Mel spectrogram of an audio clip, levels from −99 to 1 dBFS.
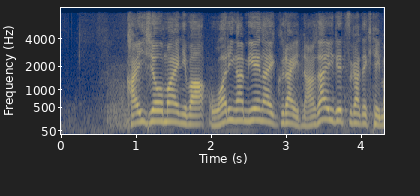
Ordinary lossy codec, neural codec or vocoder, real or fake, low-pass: none; codec, 16 kHz, 2 kbps, X-Codec, WavLM features, trained on Multilingual LibriSpeech; fake; 7.2 kHz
